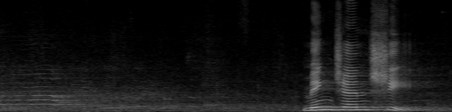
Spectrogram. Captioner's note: applause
